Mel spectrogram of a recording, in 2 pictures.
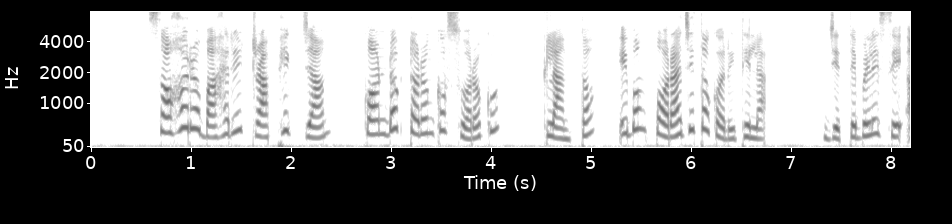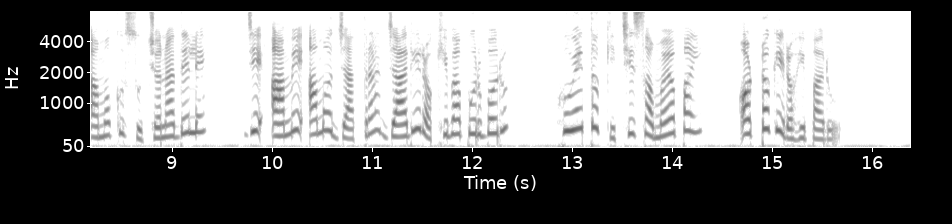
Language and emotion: Odia, sad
